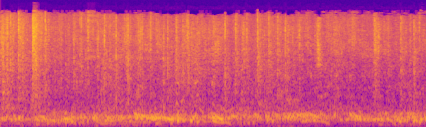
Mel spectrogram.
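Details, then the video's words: Many domestic pigeons produce steady, throaty cooing, low bubbling phrases overlapping without a break, with light scratchy background noise. "Sounds of pigeons.Pigeons,domestic pigeons - pigeons sound effect.."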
